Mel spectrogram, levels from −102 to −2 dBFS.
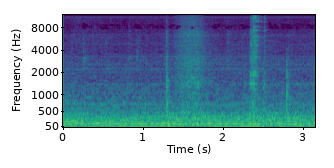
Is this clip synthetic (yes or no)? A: yes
